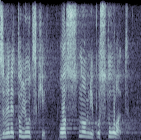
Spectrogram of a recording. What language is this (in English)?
Serbian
